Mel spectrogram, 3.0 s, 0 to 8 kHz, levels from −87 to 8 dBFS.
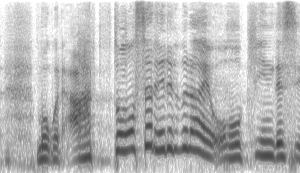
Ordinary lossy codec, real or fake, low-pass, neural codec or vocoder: none; fake; none; codec, 16 kHz, 0.8 kbps, ZipCodec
